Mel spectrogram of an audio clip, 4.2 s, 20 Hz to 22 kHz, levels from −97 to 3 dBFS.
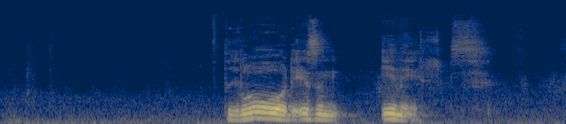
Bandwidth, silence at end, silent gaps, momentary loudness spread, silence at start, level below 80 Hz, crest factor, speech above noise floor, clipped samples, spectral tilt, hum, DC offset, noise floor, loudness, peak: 10 kHz; 1.1 s; none; 15 LU; 1.7 s; -64 dBFS; 18 dB; 37 dB; under 0.1%; -8.5 dB/octave; none; under 0.1%; -66 dBFS; -30 LUFS; -14 dBFS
